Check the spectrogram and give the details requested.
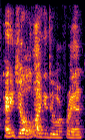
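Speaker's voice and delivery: ordinary talk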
